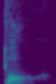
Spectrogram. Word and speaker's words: torque: actual weight so the the pronunciation for this is talk just like the way you say talk talking talking talk so but it's it's it's pronounced as talk so i'm sure you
